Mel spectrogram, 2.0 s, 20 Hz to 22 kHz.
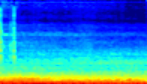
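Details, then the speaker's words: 1991 305 TBI, warm, at idle after new TPS, IAC, MAP sensor, cap, rotor, coil, plugs, wires, EGR and fuel filter: a steady, even low idle rumble with no misses. Sounds healthy, though it still sputters in drive or under load. "But right now, it sounds really good."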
